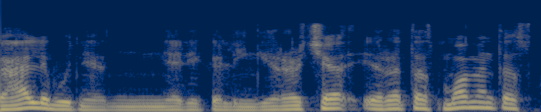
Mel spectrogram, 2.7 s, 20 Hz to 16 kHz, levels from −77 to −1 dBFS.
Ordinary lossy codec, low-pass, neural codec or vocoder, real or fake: AAC, 64 kbps; 7.2 kHz; none; real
